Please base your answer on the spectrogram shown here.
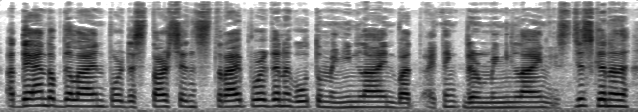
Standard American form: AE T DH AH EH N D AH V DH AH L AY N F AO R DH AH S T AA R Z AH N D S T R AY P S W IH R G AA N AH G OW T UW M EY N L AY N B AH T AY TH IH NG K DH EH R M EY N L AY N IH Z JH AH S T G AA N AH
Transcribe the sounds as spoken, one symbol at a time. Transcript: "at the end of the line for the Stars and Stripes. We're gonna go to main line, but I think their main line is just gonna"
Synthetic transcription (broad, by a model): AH T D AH EH N D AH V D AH L AY N F AO R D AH S T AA R S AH N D S T R AY P W IH R G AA N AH G OW T UW M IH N L AY N B AH T AY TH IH NG K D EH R M EY N L AY N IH S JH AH S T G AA N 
